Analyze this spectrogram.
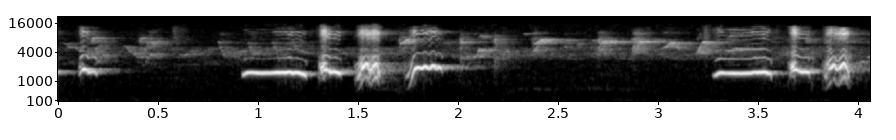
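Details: White-rumped shama, a Medan-type champion bird, singing a master song meant to provoke silent shamas into singing: a steady whistled note near mid pitch, then sharp rising and falling slurred phrases, repeated after a pause.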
